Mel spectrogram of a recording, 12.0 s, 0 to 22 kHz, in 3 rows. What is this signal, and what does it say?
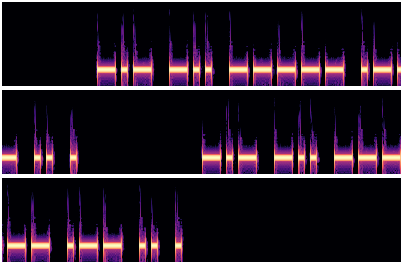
Morse code, heard as a keyed tone, about 20 wpm, 700 Hz. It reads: KD0WIE KD0WIE
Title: USA Call Signs - 6 Characters - Repeated 2x - 20wpm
